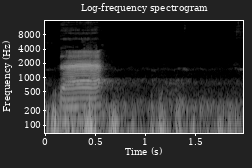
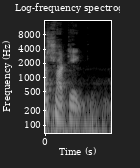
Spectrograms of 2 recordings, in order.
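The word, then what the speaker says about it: ث: এই সা এর উচ্চারণ হবে খুব পাতলা, এস এর মতো নয়, স এর মতো নয়, এটার উচ্চারণ হবে খুবই পাতলা। জিহ্বার একদম সামনের সাইড আপনার উপরের দাঁতের সাথে লাগবে।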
